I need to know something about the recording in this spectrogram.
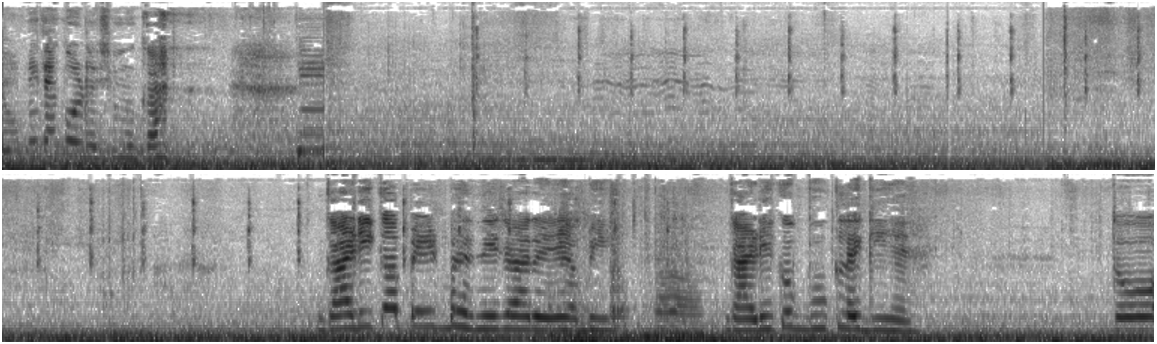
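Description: A car engine hums steadily with road noise inside the car.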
